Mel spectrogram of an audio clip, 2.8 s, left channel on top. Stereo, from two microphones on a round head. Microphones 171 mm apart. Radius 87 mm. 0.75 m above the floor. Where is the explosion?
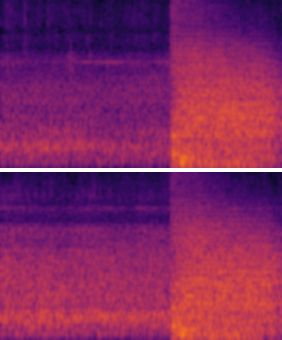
10° left (ahead or behind), 6 m.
